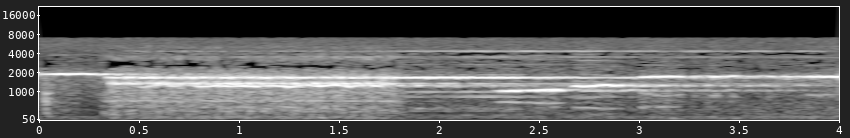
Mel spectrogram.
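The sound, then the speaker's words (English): A telephone rings with a steady, shrill electronic tone that sounds continuously for about four seconds, over a dense wash of background noise. “Your phone,”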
